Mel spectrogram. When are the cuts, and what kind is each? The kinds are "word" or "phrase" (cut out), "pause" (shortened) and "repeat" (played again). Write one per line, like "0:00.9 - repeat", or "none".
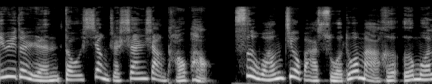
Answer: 0:02.2 - pause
